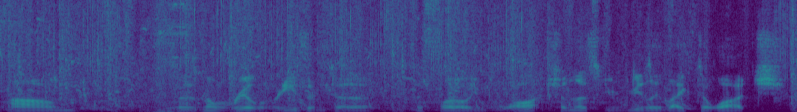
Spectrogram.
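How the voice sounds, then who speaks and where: A man streaming a game, chatting in a relaxed, rambling way. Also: on the low side, normal speed, heavy background noise. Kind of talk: casual commentary while gaming.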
